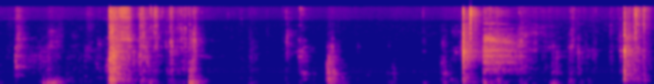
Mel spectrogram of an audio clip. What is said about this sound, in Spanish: Ay, voy a beber un poco de agua que tengo sed, espera.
